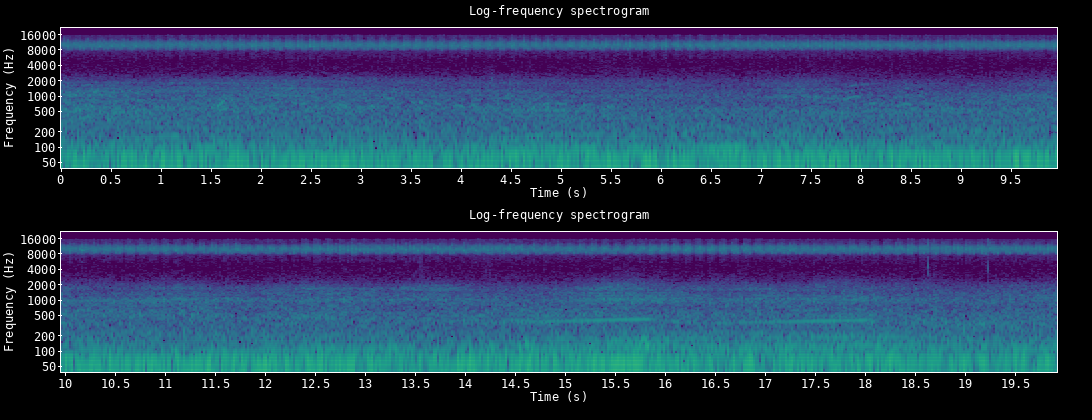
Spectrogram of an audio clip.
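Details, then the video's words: Crickets on a night after a thunderstorm near Zwettl, Austria: a high, steady shimmering trill persists throughout, while low rumbling continues beneath and two brief faint tonal hums, perhaps distant voices or traffic, appear late on. "ASMR Cricket Sounds"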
